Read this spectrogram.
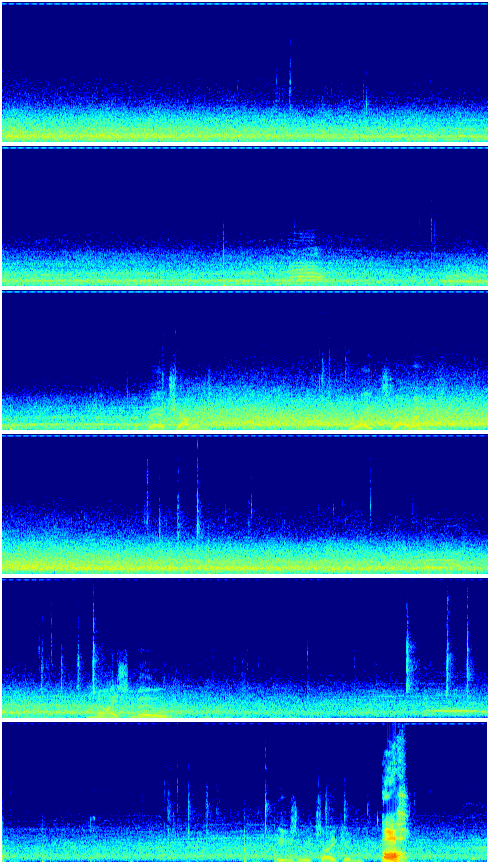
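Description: A crowd roars steadily in a football video game.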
